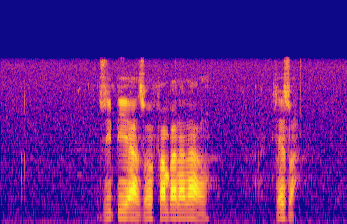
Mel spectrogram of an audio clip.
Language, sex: Venda, male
